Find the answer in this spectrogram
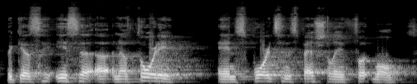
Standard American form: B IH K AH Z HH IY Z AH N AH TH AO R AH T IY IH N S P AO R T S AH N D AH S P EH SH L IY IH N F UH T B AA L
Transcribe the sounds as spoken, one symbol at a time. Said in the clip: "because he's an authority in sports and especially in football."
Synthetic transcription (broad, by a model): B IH K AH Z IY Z AH N AH TH AO R AH T IY IH N S P AO R T S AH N AH S P EH SH L IY IH N F UH T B AA L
